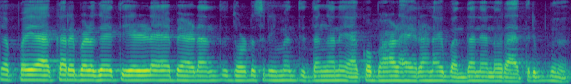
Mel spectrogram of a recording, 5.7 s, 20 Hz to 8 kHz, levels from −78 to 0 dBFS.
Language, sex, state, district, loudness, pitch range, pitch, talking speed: Kannada, female, Karnataka, Gulbarga, -15 LUFS, 155-170 Hz, 165 Hz, 170 wpm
